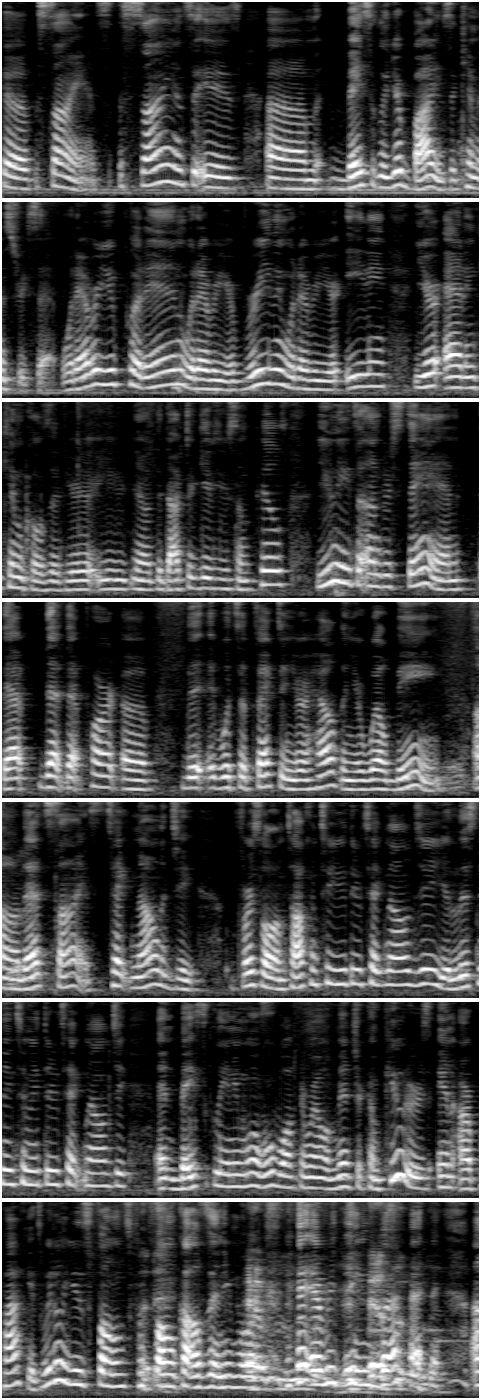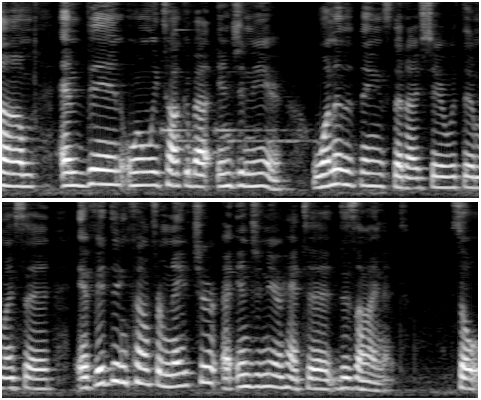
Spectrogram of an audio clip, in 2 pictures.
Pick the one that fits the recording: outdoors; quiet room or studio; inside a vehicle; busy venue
busy venue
